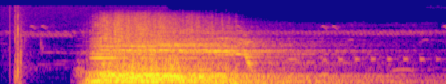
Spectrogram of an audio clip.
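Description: Cartoon sound effect of a loud, rough scary sound made by the little sound bird. It starts about half a second in, hits hard at once and fades away over about a second.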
